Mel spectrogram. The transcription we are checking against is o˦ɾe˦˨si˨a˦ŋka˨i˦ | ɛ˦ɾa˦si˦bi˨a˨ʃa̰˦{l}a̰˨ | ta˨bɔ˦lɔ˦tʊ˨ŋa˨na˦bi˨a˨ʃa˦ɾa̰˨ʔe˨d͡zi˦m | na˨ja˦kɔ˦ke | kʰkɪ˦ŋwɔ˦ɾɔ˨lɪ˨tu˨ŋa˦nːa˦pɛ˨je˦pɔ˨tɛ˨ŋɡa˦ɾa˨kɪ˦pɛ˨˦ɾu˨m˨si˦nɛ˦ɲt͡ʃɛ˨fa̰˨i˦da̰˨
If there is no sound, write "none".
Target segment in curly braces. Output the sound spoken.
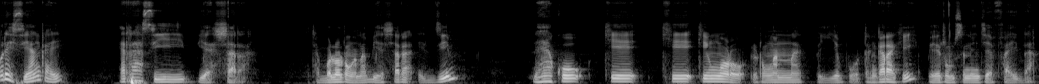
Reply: ɾ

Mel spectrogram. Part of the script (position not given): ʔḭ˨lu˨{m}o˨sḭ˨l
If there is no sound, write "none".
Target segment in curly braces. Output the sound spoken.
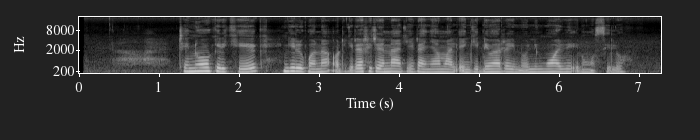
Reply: ŋ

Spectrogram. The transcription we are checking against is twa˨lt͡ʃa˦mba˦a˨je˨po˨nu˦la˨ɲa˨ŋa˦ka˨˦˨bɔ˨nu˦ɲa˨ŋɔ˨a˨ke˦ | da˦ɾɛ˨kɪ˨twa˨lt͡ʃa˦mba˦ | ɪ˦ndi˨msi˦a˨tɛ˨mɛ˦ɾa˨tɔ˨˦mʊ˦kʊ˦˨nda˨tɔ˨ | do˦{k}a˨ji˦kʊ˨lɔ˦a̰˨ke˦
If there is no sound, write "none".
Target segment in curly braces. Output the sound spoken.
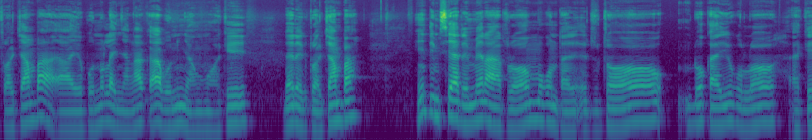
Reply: k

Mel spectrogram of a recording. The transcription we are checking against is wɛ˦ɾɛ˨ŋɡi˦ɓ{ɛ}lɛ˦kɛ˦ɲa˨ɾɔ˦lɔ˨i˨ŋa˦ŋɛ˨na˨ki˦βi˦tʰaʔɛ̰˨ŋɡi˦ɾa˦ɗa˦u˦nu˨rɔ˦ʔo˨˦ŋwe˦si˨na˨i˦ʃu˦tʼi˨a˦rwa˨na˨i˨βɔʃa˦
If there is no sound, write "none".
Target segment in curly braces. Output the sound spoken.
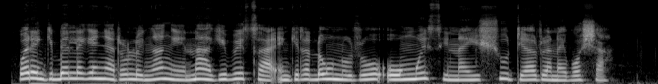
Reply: ɛ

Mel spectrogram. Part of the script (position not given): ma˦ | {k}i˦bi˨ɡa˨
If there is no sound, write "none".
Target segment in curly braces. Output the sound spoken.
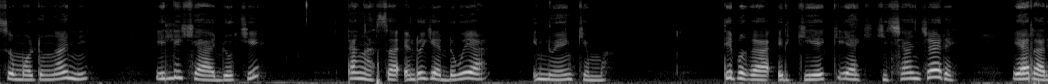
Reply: t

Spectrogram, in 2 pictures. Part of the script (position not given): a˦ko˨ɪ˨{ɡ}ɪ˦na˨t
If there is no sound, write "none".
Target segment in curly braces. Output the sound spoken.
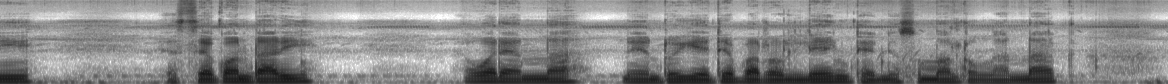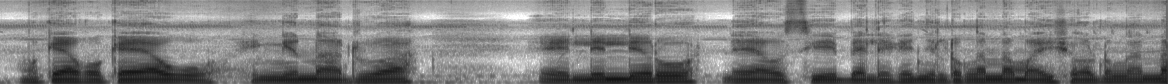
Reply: ŋ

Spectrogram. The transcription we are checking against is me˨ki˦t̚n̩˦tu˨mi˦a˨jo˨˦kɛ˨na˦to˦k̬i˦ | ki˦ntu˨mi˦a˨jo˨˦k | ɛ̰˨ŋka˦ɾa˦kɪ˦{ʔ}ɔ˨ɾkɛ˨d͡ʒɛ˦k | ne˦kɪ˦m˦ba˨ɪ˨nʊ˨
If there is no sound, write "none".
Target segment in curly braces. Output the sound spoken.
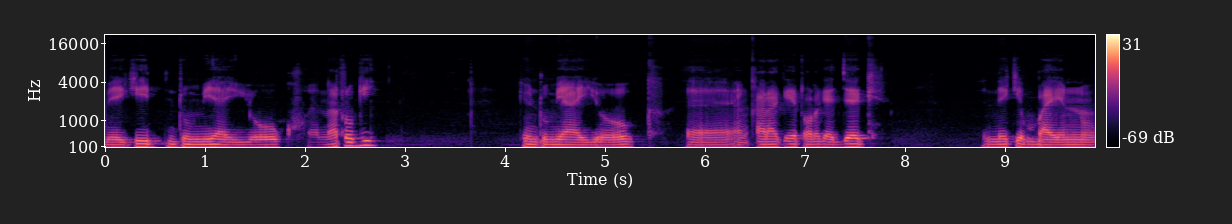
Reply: t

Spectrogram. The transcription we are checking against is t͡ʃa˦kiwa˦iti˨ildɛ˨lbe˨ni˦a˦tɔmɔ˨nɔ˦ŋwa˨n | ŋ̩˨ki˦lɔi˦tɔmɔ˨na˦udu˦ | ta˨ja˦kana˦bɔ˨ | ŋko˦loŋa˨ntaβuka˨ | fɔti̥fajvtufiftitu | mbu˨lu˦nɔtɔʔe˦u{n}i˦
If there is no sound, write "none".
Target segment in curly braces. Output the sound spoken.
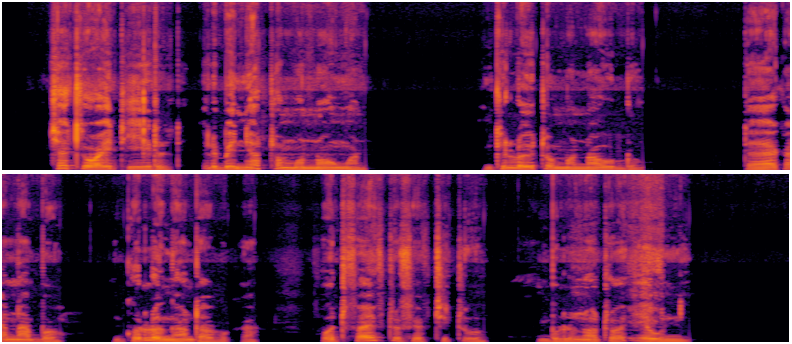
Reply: n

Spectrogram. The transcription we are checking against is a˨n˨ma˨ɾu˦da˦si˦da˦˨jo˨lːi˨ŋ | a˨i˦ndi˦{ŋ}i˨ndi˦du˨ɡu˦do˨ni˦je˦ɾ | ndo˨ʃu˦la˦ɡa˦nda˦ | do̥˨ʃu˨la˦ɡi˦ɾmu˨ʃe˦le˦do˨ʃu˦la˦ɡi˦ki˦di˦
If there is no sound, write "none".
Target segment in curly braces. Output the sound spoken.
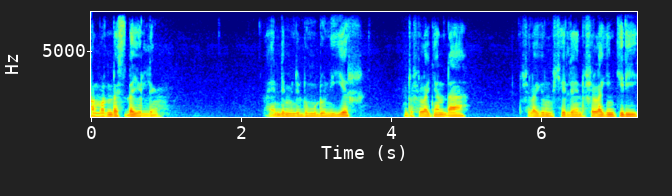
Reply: m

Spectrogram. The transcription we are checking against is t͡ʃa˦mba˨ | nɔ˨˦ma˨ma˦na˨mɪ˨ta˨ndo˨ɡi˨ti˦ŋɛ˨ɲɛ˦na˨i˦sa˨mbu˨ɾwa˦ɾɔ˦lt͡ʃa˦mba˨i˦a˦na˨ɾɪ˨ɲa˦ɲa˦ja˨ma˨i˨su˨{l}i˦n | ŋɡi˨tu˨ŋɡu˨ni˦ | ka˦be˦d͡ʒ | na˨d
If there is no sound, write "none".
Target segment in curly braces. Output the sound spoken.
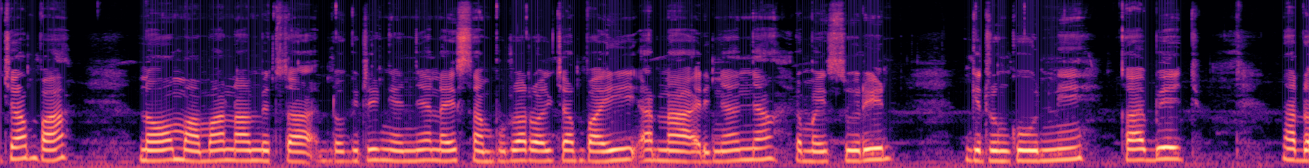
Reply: ɾ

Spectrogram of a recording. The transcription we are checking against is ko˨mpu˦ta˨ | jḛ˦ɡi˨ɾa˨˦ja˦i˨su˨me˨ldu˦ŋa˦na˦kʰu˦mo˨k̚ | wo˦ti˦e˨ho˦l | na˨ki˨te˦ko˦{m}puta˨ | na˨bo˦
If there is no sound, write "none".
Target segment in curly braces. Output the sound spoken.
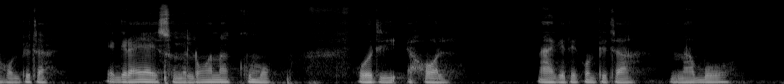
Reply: m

